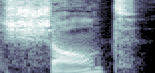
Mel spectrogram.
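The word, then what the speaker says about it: chantent: with this how you would ever know that shant is actually spelled c h a n t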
